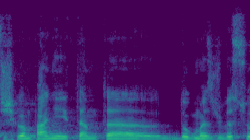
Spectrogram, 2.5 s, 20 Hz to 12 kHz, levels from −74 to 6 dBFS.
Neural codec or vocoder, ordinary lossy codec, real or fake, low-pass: none; Opus, 32 kbps; real; 10.8 kHz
